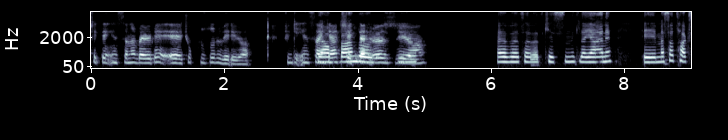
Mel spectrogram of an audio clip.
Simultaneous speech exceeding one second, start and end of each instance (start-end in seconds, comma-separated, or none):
3.4-4.9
